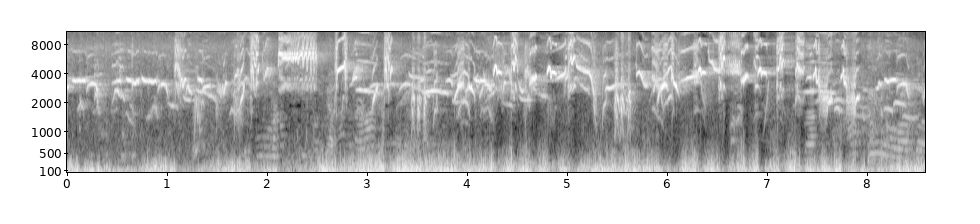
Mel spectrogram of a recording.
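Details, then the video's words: Kacer, or oriental magpie-robin, delivering 'full isian' song: rapid repeated whistled slurs, chattering sequences and a brief buzzy burst, dense and unbroken throughout, with low-pitched background noise. "Kacer Gacor Full Isian"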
